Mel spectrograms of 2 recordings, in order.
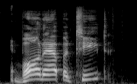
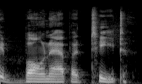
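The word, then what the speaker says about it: bon appétit: Apparently, you're not supposed to say bon appetit. It's bon appetit. There's no T at the end of it. – Oh, the last T is silent? – Last T is silent.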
